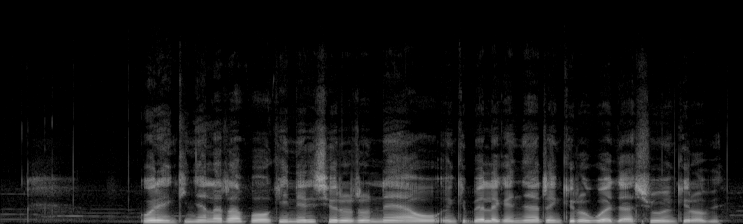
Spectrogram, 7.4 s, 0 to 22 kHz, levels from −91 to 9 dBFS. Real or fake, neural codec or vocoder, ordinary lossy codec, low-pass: real; none; none; 19.8 kHz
